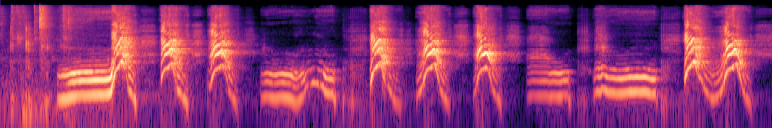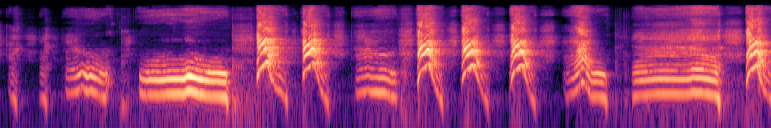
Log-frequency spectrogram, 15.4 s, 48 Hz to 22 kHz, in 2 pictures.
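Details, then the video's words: Pomeranian Sam keeps up nonstop barking, recorded 7 October 2015: a steady stream of shrill, clipped barks about two per second, interspersed with wavering whiny yelps, with no long pauses. "犬の鳴き声 ポメラニアン サムの連続吠え"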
